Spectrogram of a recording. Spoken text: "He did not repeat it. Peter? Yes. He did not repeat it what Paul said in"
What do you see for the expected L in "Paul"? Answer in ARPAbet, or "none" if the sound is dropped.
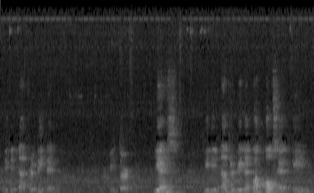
W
